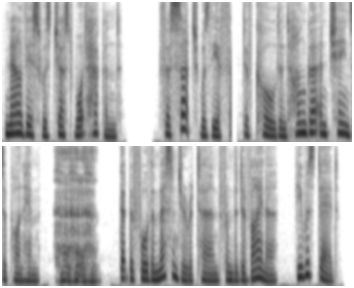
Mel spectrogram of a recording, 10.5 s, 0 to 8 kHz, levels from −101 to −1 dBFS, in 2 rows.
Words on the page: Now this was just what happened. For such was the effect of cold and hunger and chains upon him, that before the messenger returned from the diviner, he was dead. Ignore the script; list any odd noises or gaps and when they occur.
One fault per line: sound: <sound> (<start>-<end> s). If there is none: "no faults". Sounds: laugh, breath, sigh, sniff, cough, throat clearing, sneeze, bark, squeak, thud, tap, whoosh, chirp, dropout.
sound: dropout (3.4-3.5 s)
sound: laugh (6.0-6.8 s)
